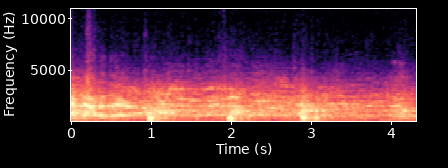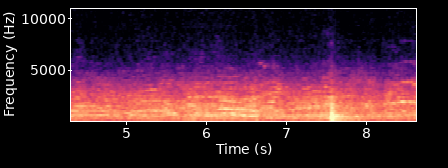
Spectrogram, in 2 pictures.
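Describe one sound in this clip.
Bodies thud heavily onto a wrestling ring's mat.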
